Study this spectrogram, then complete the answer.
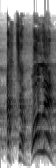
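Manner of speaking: high, loud demand; acted forceful prompting; shouted challenge. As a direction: press the listener sharply for an answer.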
